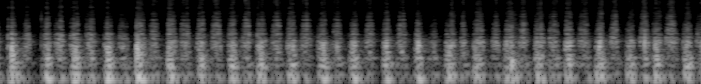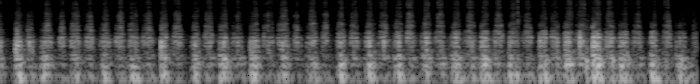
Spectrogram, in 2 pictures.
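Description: A coin scraping the latex coating off a scratchcard: rapid, continuous rasping strokes, several a second, with no break.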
